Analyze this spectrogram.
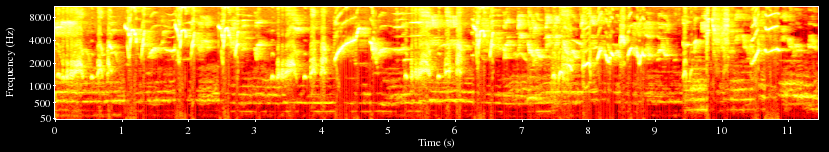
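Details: An Oriental magpie-robin (kacer) sings a rapid, unbroken run of sweet whistles, harsh squawks and chattering notes over a low steady hum; this is a trigger song meant to draw out another kacer's full repertoire.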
